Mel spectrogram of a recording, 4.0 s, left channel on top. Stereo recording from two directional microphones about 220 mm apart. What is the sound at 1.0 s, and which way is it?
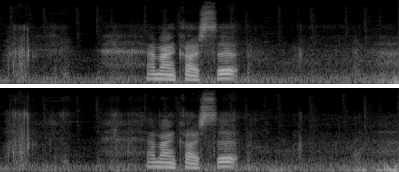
Speech, centre (ahead or behind).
